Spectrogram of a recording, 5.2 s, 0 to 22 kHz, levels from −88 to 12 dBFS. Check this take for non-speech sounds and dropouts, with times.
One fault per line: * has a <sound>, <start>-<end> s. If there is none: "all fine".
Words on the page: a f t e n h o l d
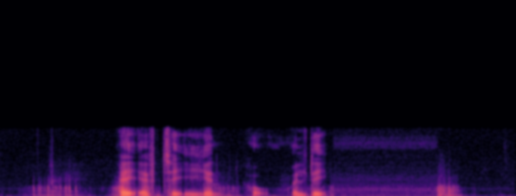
all fine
